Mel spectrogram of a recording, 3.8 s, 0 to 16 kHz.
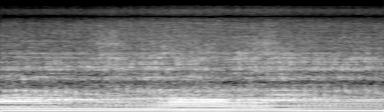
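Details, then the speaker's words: BMW 114i with 49,000 on the clock and its original battery, first start: it fires straight up and settles into a smooth, steady petrol note with no ticking, knocking or misfire. Normal idle; coolant level noted low. "yes that started straight up sounds that sounds amazing man"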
